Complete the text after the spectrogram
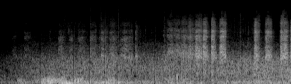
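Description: crows cawing

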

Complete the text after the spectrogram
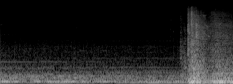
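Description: door closing

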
